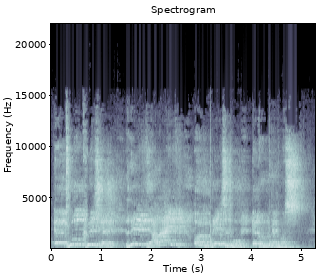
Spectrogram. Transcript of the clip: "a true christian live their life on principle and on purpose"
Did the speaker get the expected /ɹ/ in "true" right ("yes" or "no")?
no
